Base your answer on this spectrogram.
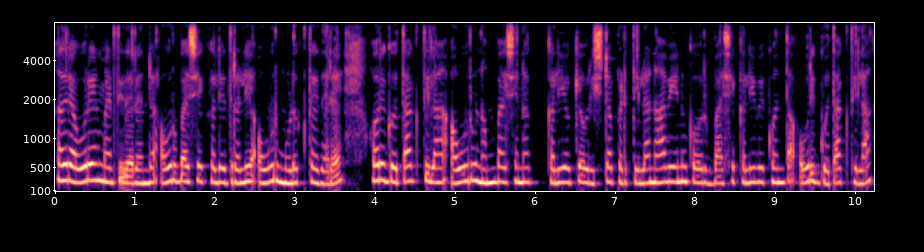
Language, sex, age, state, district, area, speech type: Kannada, female, 18-30, Karnataka, Chikkamagaluru, rural, spontaneous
